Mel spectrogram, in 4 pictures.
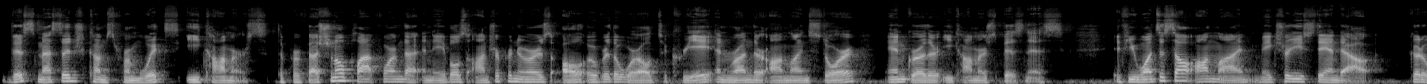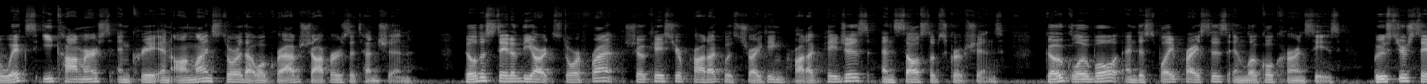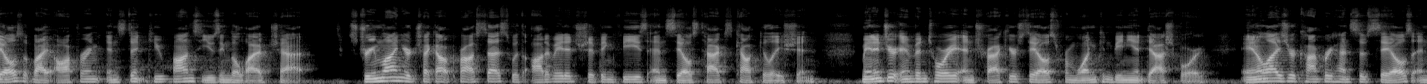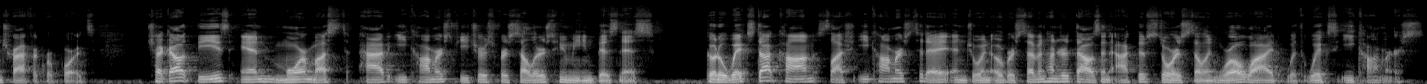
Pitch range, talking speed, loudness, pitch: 100-125 Hz, 150 wpm, -22 LUFS, 115 Hz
